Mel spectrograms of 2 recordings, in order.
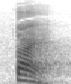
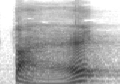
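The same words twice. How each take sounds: First: The word is said with the fourth tone. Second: The word is said with a non-fourth tone. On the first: It means to reach or attain. "他念四声逮" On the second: It means to catch. "代有的时候还念逮"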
